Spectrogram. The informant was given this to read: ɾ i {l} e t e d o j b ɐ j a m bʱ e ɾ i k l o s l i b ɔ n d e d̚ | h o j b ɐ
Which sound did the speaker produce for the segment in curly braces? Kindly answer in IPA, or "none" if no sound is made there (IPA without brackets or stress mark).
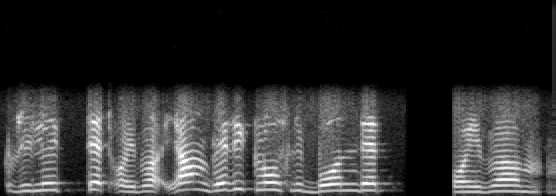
l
